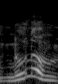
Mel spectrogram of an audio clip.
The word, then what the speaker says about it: Noonum: did you call your company like this yeah nunam is a sanskrit word it means for the future and it's also a two-syllable word that anybody can pronounce very easily right why don't you say go noonan yeah go noonan yeah see it's that easy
